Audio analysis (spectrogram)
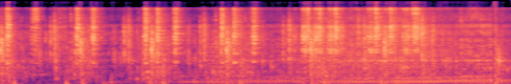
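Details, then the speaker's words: Old Honda Supra motorcycle with low compression, valve gap already checked fine: uneven chuffing as it catches, then rough running with puffing blow-back; compression escaping past a leaking valve. "the sound is too rusty, friends. like that, we have noticed that the valve part is leaking."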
